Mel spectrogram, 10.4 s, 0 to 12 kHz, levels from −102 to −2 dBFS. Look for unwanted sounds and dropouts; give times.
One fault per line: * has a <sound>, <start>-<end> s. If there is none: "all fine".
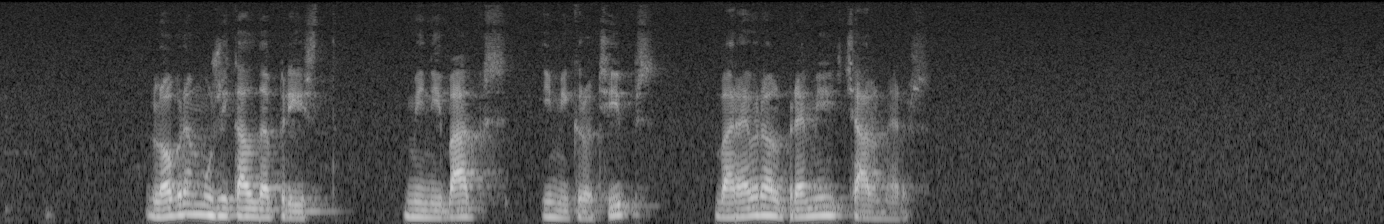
all fine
